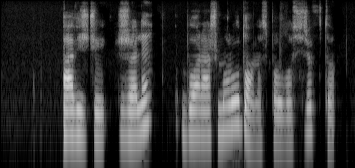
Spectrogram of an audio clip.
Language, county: Lithuanian, Šiauliai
